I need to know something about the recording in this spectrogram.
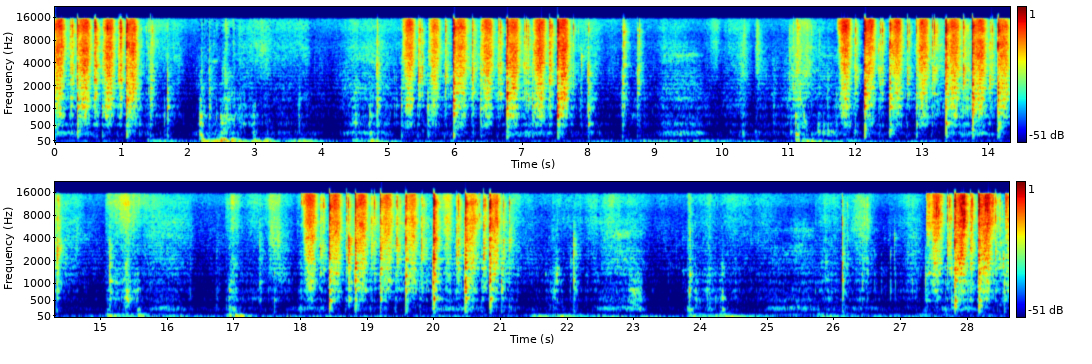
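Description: A comb brushes through hair with a soft crackle.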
